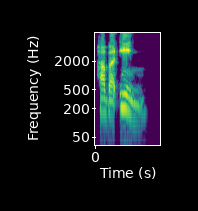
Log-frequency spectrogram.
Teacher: It's a tipcha, and so we know that the accent of this word is on the last syllable.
